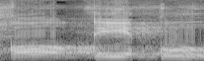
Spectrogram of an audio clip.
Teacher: Pangkal lidah menempel kepada langit-langit lunak itu untuk huruf qaf ya. Qaqiqu menempel kepada langit-langit lunak.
